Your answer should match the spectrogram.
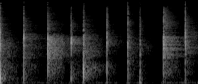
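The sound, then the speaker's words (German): A quick series of about ten sharp knocking taps in an irregular rhythm, fairly crisp, each with a short ringing decay; no one speaks. “Ich klopfe noch ein paar Algorithmen.”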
